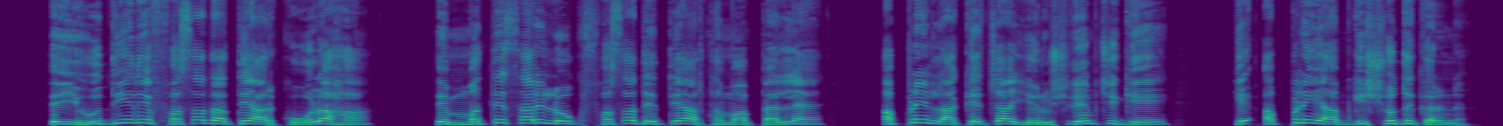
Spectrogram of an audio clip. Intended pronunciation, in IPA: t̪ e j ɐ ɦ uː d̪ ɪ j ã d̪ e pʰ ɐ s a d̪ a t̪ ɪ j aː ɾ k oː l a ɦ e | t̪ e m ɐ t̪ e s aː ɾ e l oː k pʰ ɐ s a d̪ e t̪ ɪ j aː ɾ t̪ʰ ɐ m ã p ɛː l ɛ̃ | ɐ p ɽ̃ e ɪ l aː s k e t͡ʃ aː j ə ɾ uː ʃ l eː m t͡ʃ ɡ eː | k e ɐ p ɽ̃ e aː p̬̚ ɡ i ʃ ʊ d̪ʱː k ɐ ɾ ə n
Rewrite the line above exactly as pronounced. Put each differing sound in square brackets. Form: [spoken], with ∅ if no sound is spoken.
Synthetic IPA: t̪ e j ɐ ɦ uː d̪ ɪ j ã d̪ e pʰ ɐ s a d̪ a t̪ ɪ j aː ɾ k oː l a ɦ [a] | t̪ e m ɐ t̪ e s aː ɾ e l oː k pʰ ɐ s a d̪ e t̪ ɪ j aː ɾ t̪ʰ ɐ m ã p ɛː l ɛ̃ | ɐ p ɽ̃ e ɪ l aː [∅] k e t͡ʃ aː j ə ɾ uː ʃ l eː m t͡ʃ ɡ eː | k e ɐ p ɽ̃ e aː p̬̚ ɡ i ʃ ʊ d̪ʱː k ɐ ɾ ə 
